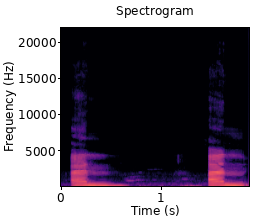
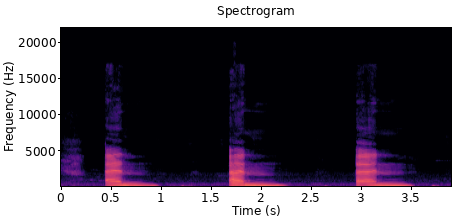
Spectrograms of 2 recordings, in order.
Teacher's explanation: जबान की नोक और सना उलिया के मसूर से एक हर्फ नून निकलता है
